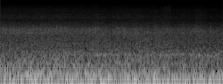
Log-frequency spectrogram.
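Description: Motorcycle riding at road speed: a steady rush of wind over the mounted camera's microphone, with the engine's running sound underneath.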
